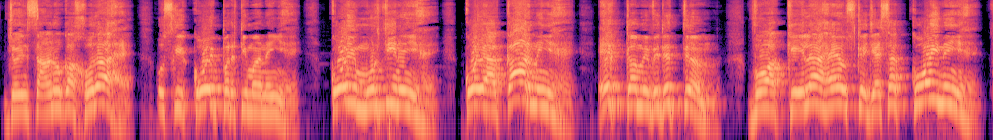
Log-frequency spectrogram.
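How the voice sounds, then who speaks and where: A man's voice: very high voice, very animated, measured pace. A man giving an impassioned political monologue to viewers, emphatic and confrontational, leaning on repetition and rhetorical questions. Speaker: political commentator and video host.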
